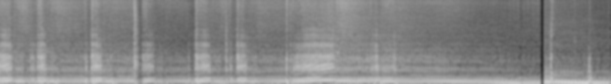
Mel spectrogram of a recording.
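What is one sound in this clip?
A sports car engine revs hard through its exhaust, rising and falling in bursts.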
